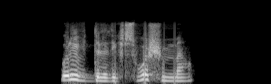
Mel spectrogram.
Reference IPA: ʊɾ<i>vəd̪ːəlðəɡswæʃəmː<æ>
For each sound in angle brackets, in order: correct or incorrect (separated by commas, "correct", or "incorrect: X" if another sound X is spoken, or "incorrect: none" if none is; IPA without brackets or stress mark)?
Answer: correct, correct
